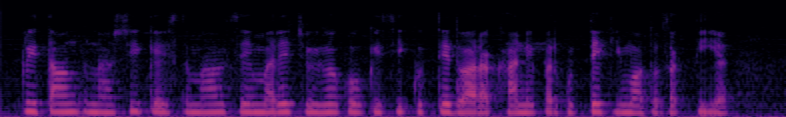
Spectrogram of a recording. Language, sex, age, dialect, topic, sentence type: Hindi, female, 18-24, Marwari Dhudhari, agriculture, statement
